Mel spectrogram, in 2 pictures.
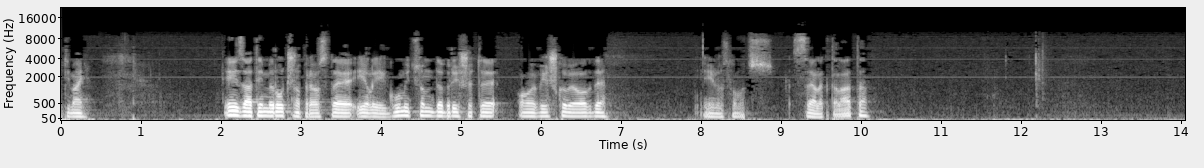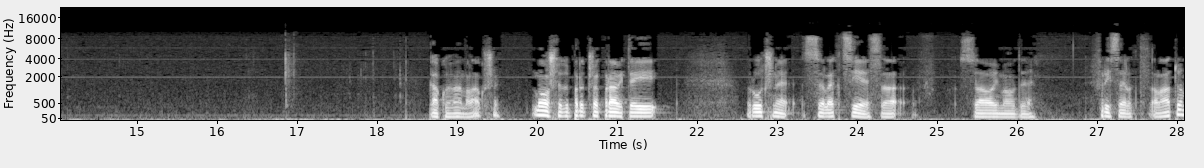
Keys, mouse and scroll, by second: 1.4-2.4 ctrl+scroll up 2, 4.1 click, 5.2-6.7 drag, 7.1 click, 8.9 click, 10.3-12.3 drag, 12.4 Delete, 14.4-17.2 drag, 17.1 Delete, 18.1-18.7 ctrl+scroll up 1, 19.2-22.8 drag, 23.6 click.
